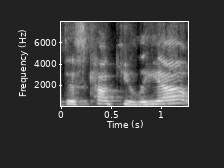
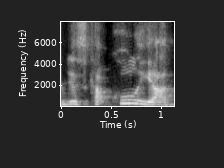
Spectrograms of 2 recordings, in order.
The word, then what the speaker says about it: dyscalculia: And they didn't say that they didn't use the term, but I later found out that the math learning disability is dyscalculia or dyscalculia, depending on how you pronounce it.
